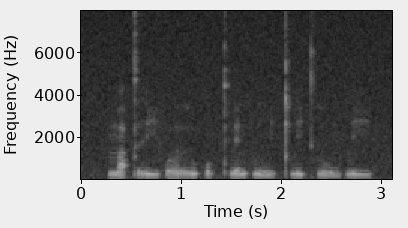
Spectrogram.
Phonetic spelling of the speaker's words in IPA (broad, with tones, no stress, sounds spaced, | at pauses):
m a˥˩ ʔ t r iː˩˦ f ɤː˦˥ r u˨˩ ʔ p o˦˥ k̚ pʰ l e˦˥ n f ɯ˨˩ ŋ m i˨˩ t̚ kʰ l i˦˥ ʔ kʰ l uː˨˩ m p l iː˧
